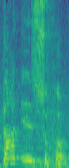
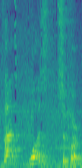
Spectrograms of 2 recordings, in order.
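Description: First: That frappé, That is superb lent; appui sur that. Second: Was appuyé, That was superb lent; appui sur was. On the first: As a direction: pose That is superb, That accentué. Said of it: "exemple avec is". (That is superb, accent sur That) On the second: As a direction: pose That was superb, was accentué. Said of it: "exemple avec was". (That was superb, accent sur was) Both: Shown as a demonstration.

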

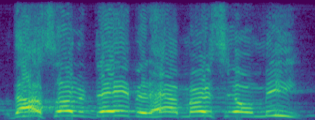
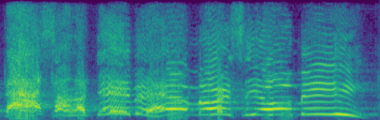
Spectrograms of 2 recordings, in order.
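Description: First: Raised, higher plea; crying out. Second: Crying out the more. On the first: Blind man calls to passing Jesus, crying out. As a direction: call out for mercy with some force. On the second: Blind man defies the crowd, crying out even more. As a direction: belt the plea out at the top of your voice. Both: Acted. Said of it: "he cried out the more".

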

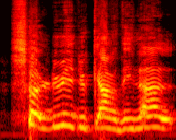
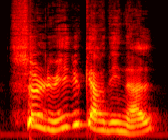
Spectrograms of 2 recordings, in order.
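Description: First: High, loud laughing exclamation; bursting with laughter. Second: Lightly raised, composed reply; calm confirmation. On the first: D'Artagnan recognizing the cardinal's purse, laughing loudly. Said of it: "s'écria en éclatant de rire D'Artagnan". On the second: Constance answering D'Artagnan, calmly confirming the purse. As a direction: confirm it simply, no laughter. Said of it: "répondit madame Bonacieux". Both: Acted.

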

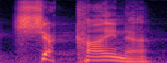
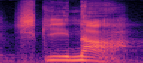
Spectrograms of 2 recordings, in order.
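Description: First: "Shekinah" as she-KY-nah, stress on the middle syllable; English pronunciation. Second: "Shekinah" as sheh-khee-NAH, stress on the last syllable; Hebrew pronunciation. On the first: Pastor shows the congregation the usual English way: "Shekinah" with middle stress. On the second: Pastor teaches the congregation the Hebrew form: "Shekinah" stressed on the final syllable. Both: Shown as a demonstration. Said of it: "the accent's always on the last syllable".

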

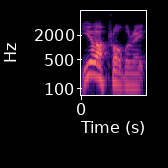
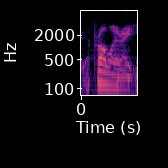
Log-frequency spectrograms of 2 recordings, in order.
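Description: First: "are" stressed, then falling; uncontracted "are" punched, conceding the point. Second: Said in the usual way. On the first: Real, not acted. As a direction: lean on the word "are". Repeats with the verb emphasised.

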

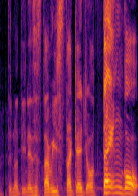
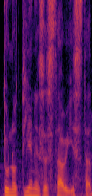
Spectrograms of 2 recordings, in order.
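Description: First: Louder, higher boast; bragging shout. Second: Teasing softly. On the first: To viewers about his window view, loud bragging. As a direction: brag it at full voice. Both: Real, not acted. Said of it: "repeated for emphasis".

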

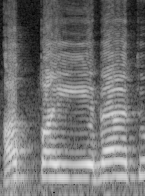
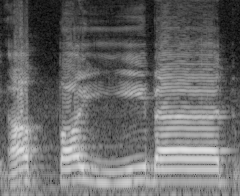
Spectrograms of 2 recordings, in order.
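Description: First: الطيبات high and loud on the doubled ya; stressed ya. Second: الطيبات with the doubled ya pressed; stressed ya. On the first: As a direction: punch the ya of الطيبات. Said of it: "هذه التي ننبرها". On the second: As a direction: lean on the ya of الطيبات. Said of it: "ومع النبر". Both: Shown as a demonstration.

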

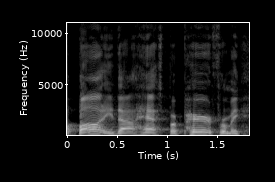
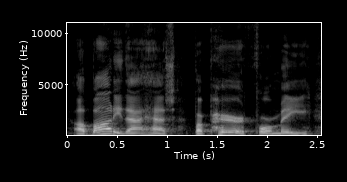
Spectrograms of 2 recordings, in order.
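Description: First: Said in the usual way. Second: "A body" picked out with emphasis, then a small break; stress on A BODY. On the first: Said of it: "we read this with an emphasis". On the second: Shown as a demonstration. Preacher rereading the verse to his congregation, emphasis on "A body". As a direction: lean on the words "A body". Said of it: "with an emphasis on a body".

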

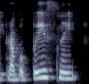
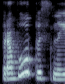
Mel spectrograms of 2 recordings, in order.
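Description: First: Правописний said as pra-vo-PYS-nyi; правописний with the third syllable strong; stress on third syllable. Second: Правописний said as pra-VO-pys-nyi; правописний with the second syllable strong; stress on second syllable. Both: Shown as a demonstration. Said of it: "слова з подвійним наголошенням".

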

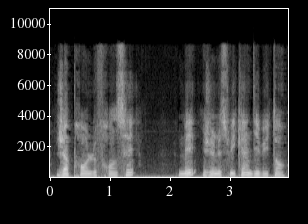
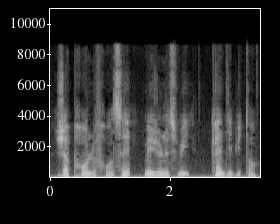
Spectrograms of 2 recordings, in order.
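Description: Both takes have the same delivery.

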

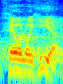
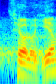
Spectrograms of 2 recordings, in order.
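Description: First: Said in the usual way. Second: Θεολογία echoed back, lower, with a rising tune; elder echoing the student's choice, rising; echoing question. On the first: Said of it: "του λέω". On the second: Retold or imitated. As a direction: repeat Θεολογία as a musing query rising at the end. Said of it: "μου λέει".

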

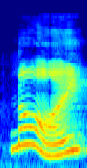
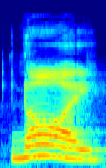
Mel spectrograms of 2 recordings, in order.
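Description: First: High, loud questioning rise; dismayed question. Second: Loud, firm statement with no question; firm order. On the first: Owlet questions mother's order to go, dismayed and high. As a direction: ask it in high-voiced disbelief. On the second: Mother owl answers her chick's question, firm and final. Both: A narrator's reading.

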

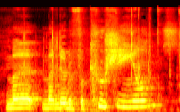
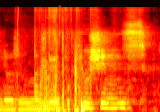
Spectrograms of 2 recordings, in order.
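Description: First: Slow "notifications" stretched out and rising; playful mispronunciation. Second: Said in the usual way. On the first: Real, not acted. Streamer repeating own word "notifications", stretched and rising. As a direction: draw out "notifications" with a lilt up at the end.

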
